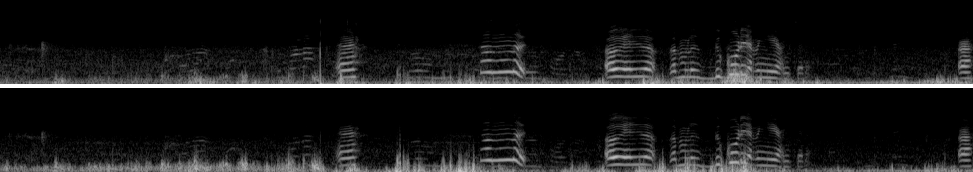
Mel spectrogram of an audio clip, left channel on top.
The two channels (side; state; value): both; normal; correlation 0.48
